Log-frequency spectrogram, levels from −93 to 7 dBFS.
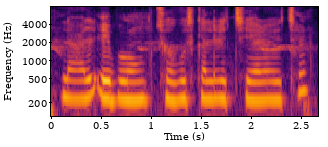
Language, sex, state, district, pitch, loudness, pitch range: Bengali, female, West Bengal, Cooch Behar, 230 Hz, -17 LUFS, 225-240 Hz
